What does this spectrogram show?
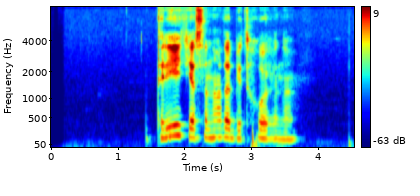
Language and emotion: Russian, sad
